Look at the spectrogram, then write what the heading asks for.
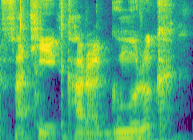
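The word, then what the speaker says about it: Fatih Karagümrük: Pardon me, the new coach, Volkan Demirel, former head coach of Fatih Karagumruk. I don't know how I'm pronouncing on that, but... – Sounds right.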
